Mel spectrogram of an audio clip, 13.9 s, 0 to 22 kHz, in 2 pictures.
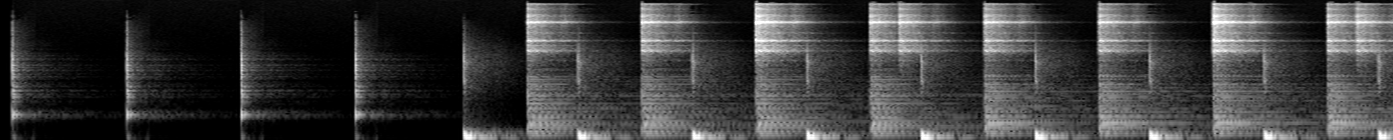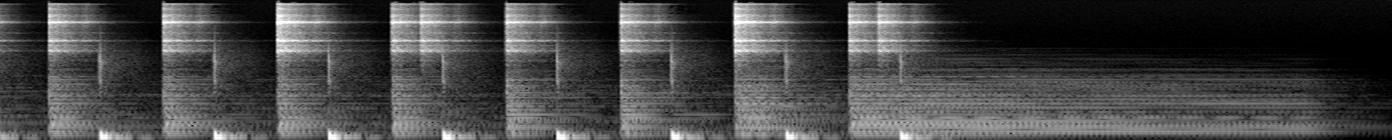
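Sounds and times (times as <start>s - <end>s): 
drums with effects: 2.3s - 11.6s
piano with effects: 2.6s - 13.9s.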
